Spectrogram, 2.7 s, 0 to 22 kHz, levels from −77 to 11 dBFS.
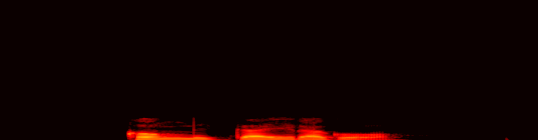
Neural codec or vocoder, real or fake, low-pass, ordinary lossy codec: none; real; 3.6 kHz; MP3, 32 kbps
